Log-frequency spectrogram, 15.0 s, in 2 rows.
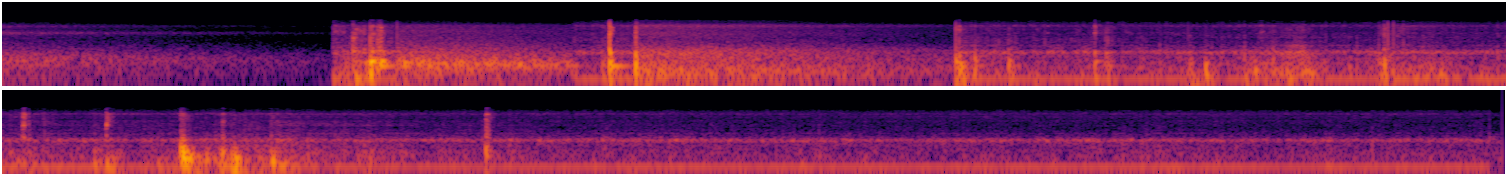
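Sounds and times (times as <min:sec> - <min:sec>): low hum inside car: 0:01.7 - 0:15.0.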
